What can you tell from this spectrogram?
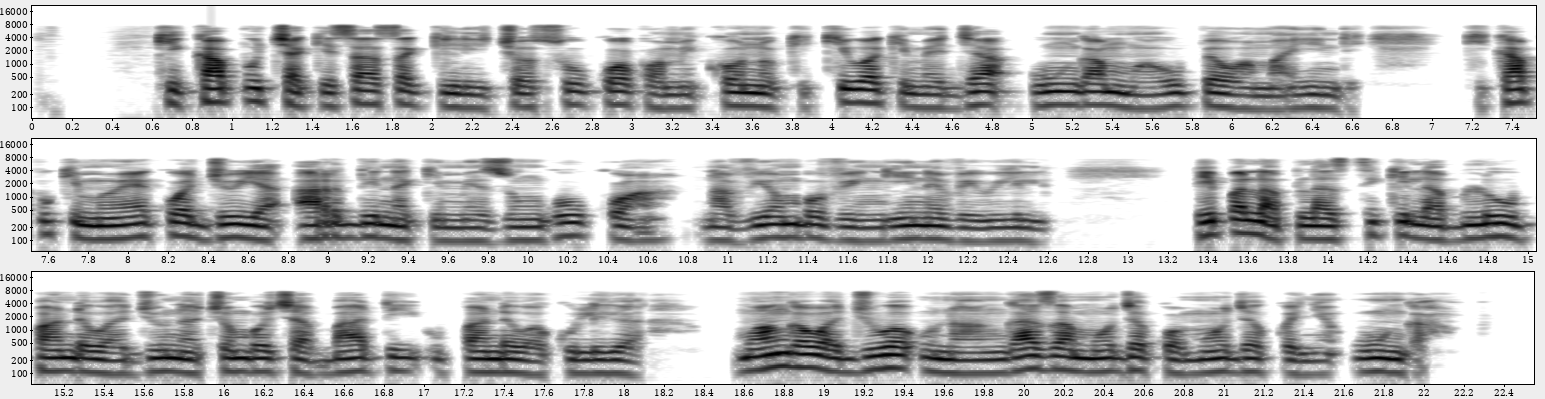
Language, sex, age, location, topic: Swahili, male, 25-35, Mombasa, agriculture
